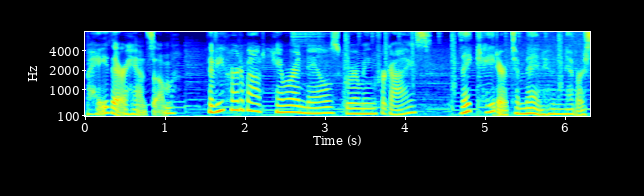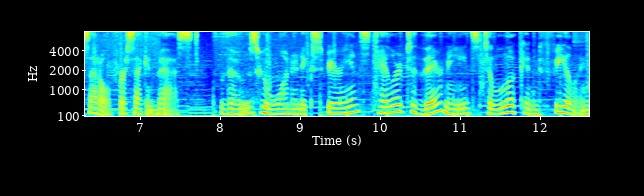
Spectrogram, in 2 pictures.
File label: Radio Women VO; Westport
